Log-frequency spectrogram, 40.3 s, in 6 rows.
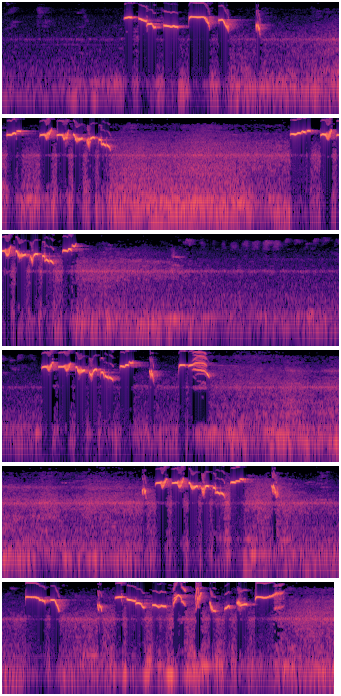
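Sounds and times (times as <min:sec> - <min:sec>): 
Oriental magpie-robin singing: 0:00.0 - 0:05.4, 0:06.7 - 0:09.4, 0:12.4 - 0:15.2, 0:16.9 - 0:24.6, 0:29.7 - 0:32.6, 0:33.2 - 0:39.6.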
